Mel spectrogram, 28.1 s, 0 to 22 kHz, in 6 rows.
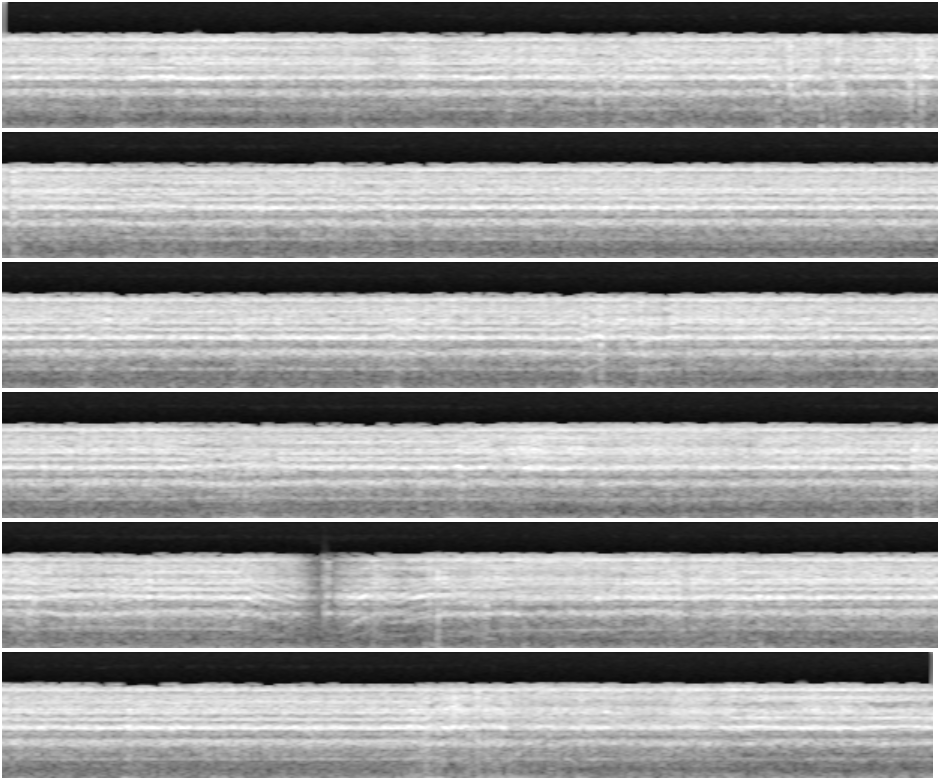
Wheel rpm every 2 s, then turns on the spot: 160, 160, 160, 160, 160, 160, 160, 160, 160, 160, 110, 160, 160, 160.
none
